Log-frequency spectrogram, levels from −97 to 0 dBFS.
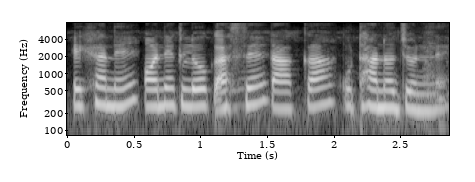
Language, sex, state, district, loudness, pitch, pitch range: Bengali, female, West Bengal, Purulia, -21 LUFS, 265 Hz, 250-275 Hz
